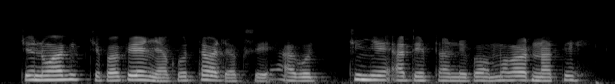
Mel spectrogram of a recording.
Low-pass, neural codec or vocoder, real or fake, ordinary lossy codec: 5.4 kHz; none; real; none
